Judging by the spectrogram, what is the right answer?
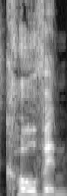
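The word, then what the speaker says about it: Koven: Yeah, but you kind of pronounce his name wrong. Remember, he's Coven. Yeah, it's Coven because he leads a group of people who worship Karate Kid franchise legend Martin Kove.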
